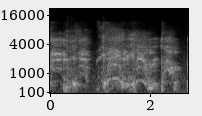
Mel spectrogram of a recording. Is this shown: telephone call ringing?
no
